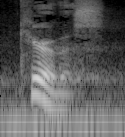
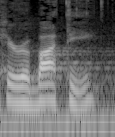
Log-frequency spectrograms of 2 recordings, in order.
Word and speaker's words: Kiribati: And it's another one of these linguistic things, but Kiribati is spelled Kiribati. And just like I before E, except after C, the T-I in a sentence is pronounced as an S some of the time.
